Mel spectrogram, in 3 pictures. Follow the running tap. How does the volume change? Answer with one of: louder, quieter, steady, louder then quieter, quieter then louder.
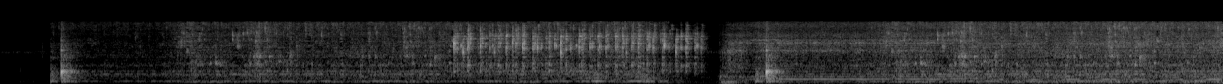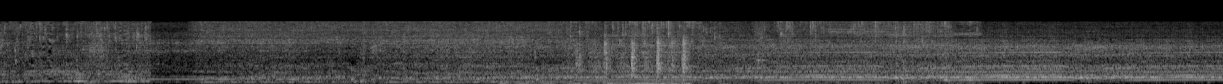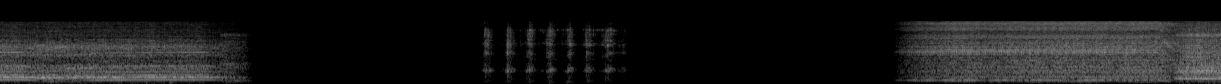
louder.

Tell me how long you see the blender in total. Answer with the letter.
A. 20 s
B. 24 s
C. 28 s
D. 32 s
B.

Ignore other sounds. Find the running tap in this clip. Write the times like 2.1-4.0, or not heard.
0.4-22.1.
